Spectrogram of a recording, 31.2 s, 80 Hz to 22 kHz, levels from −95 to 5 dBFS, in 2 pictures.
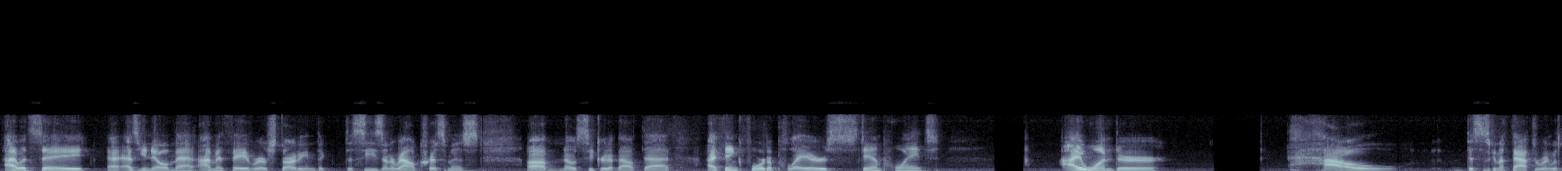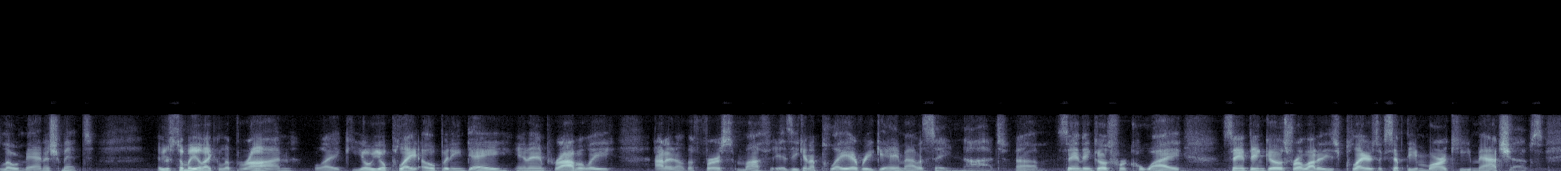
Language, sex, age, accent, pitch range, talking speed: English, male, 30-49, American, 105-135 Hz, 170 wpm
